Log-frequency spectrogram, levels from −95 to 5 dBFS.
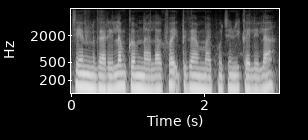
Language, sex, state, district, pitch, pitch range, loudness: Wancho, male, Arunachal Pradesh, Longding, 130 Hz, 120-135 Hz, -15 LUFS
